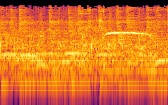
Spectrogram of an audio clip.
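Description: Concert audience applauding and cheering as band members are introduced, a steady crowd roar with whoops throughout, loud and continuous, with a high whistle-like tone partway through.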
